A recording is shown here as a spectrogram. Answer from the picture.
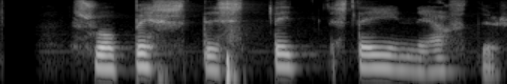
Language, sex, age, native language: Icelandic, female, 9, Icelandic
